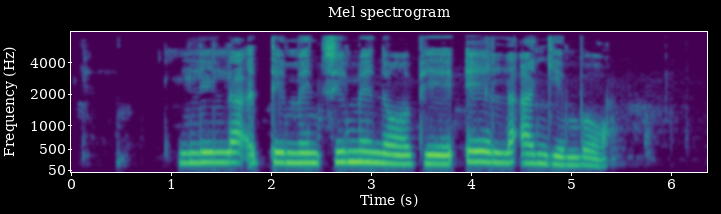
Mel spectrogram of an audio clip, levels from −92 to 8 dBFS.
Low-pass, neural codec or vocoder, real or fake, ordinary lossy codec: 7.2 kHz; none; real; MP3, 64 kbps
